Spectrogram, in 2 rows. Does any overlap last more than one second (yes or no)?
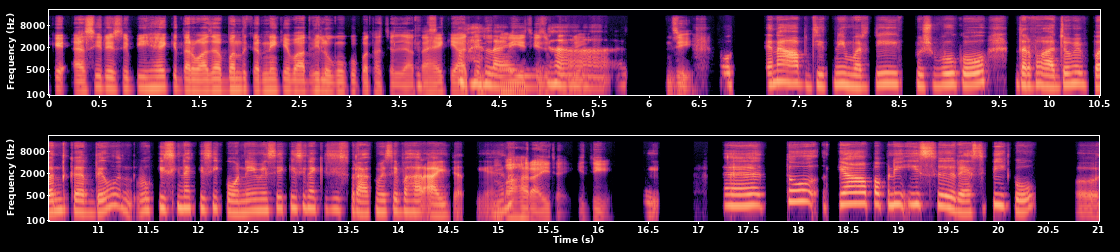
yes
